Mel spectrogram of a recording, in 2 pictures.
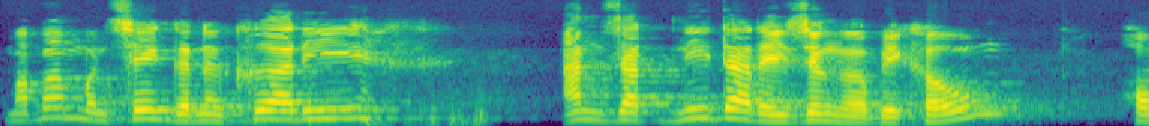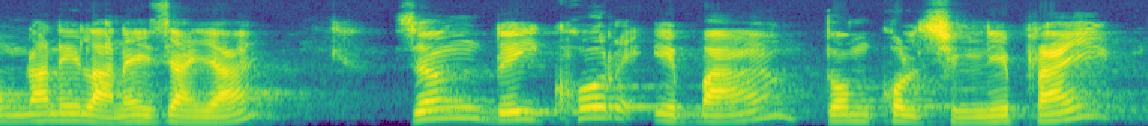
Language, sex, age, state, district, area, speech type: Bodo, male, 60+, Assam, Chirang, urban, spontaneous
